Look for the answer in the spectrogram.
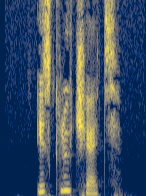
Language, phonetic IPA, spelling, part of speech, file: Russian, [ɪsklʲʉˈt͡ɕætʲ], исключать, verb, Ru-исключать.ogg
- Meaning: 1. to exclude 2. to expel 3. to eliminate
